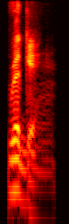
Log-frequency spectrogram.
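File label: "rigging", British English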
